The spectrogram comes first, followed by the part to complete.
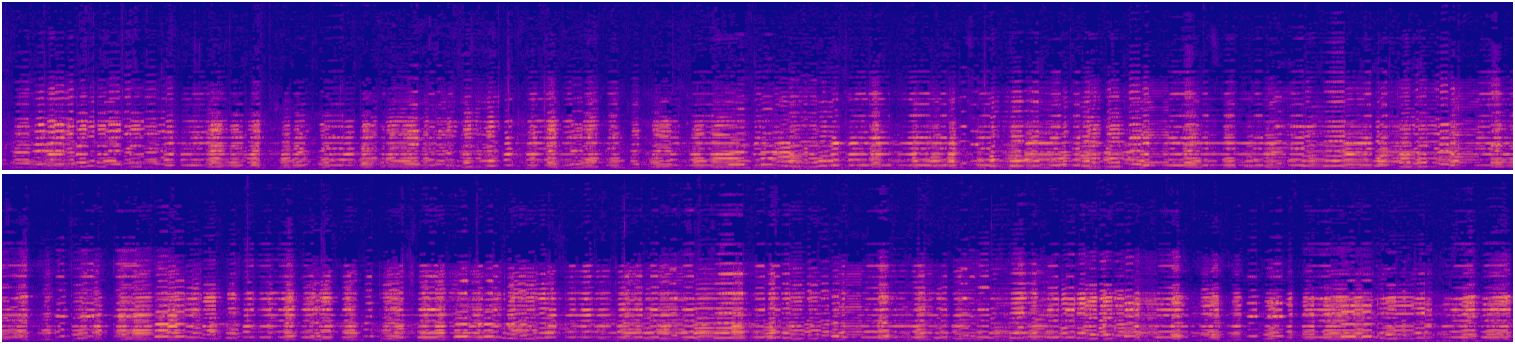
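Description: Two garmons (Russian button accordions) playing a dance tune together without pause, amplified through a PA system.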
